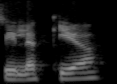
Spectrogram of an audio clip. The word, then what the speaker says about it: Ilakkiya: I realized very recently that Ilakkiya's name is actually pronounced Ilakkiya, and Akshay has been lying to me this whole time. I'm just horrified that I've been misled in this way, and I'm sorry for mispronouncing your name this whole time.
